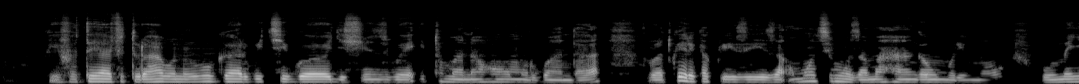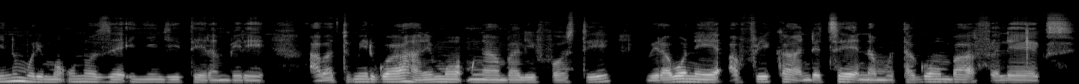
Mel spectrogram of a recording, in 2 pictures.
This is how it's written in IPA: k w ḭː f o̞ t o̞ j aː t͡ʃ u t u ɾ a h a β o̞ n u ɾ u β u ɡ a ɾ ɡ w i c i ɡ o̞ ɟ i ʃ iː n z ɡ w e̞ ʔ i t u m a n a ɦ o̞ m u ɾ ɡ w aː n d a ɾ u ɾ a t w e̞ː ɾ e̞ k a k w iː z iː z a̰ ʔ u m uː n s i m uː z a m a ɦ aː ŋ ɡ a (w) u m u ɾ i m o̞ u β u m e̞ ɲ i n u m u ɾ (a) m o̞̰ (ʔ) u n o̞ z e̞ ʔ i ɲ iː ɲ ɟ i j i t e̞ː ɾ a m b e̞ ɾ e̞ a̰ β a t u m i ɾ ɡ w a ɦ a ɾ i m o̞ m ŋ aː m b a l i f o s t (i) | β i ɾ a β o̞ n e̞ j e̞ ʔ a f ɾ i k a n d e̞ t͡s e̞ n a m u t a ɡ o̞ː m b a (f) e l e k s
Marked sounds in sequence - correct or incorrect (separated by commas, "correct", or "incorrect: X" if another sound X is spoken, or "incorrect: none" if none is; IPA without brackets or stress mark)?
correct, incorrect: i, correct, correct, correct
